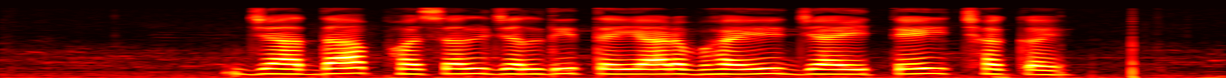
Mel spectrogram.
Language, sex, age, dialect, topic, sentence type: Maithili, female, 25-30, Eastern / Thethi, agriculture, statement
